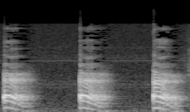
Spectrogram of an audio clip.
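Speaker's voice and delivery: 을 as a stressed English "er", not a Korean L; tense the throat, then release 을 as "er"; isolated "er" with a firm onset; stressed r-colored schwa. Shown as a demonstration. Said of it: "이렇게 강세를 만들어줍니다".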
